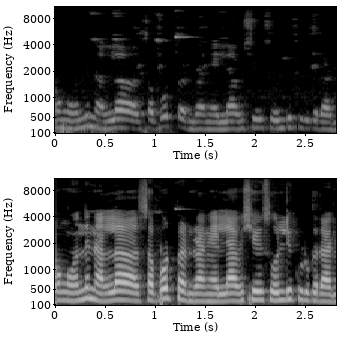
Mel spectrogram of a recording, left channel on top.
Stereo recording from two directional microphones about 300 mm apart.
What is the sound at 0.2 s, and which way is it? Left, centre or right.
Speech, right.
